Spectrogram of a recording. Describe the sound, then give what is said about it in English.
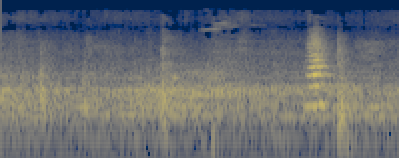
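A door swings shut with a short creak and a solid thud, followed by a faint second knock, set against a steady low rumble. “Would someone please close the door?”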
